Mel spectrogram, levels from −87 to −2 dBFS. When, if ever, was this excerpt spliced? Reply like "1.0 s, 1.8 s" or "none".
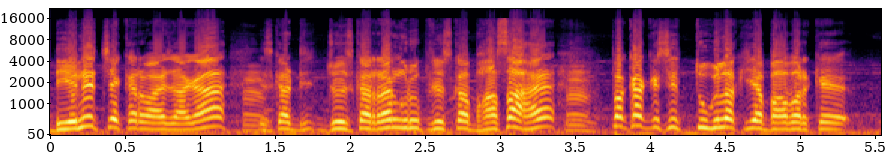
none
